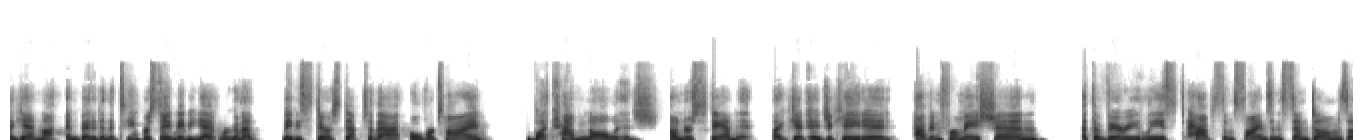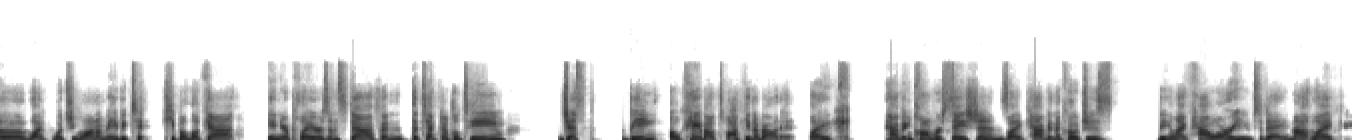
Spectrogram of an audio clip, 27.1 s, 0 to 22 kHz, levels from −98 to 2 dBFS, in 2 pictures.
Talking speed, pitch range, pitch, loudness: 180 wpm, 185-215 Hz, 200 Hz, -19 LUFS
